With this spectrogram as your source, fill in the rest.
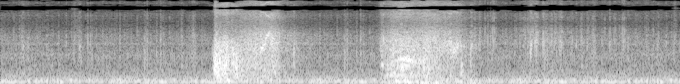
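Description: A sword slashes into a body.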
